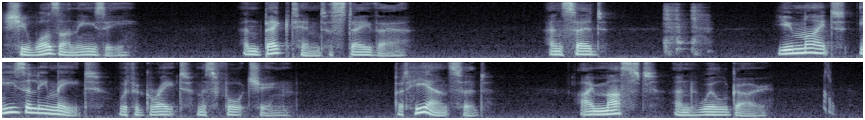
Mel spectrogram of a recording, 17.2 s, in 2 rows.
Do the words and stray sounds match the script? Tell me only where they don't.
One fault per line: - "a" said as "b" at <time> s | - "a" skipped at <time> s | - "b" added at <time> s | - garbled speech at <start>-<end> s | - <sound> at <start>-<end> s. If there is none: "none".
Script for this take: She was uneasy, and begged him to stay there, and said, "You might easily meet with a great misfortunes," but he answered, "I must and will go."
- throat clearing at 6.6-7.1 s
- "misfortunes" said as "misfortune" at 10.5 s
- chirp at 16.8-16.9 s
